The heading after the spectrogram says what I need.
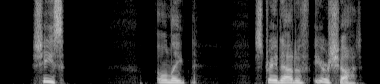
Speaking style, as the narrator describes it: faltered Jane

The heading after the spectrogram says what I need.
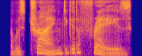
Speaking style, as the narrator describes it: said Annette, with dignity, but less coldly

